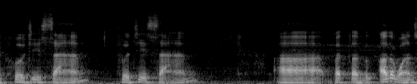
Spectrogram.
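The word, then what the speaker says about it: 富士山: hee hoo hey ho i told you that the who is often written with an f as in fujisan fujisan but the other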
